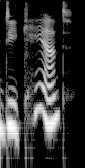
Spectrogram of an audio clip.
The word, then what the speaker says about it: decant: To decant, spelled D E C A N T, means to pour a liquid from its original, larger container into a smaller one. The stress is on the second syllable. Decant.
